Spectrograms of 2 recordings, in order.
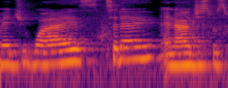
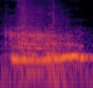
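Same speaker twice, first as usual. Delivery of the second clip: high, soft voice through tears; overwhelmed, crying softly; 7 semitones higher, 4 dB quieter, slower than usual. Real, not acted. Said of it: "I burst out crying".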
